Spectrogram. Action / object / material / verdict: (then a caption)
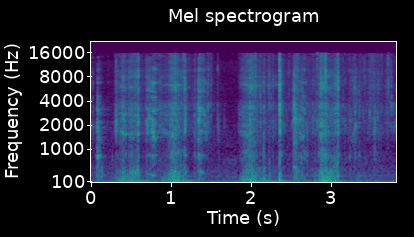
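scrape / bar of soap shaved with a metal blade / soap / none. A solid, dry white bar of soap held in the hand is shaved with a metal utility blade. Repeated raspy scraping and cutting strokes swell and fade in close succession, with a soft low body and bright, crisp edges as the blade peels the soap.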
